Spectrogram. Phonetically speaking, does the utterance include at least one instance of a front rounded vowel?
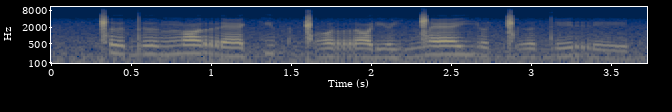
yes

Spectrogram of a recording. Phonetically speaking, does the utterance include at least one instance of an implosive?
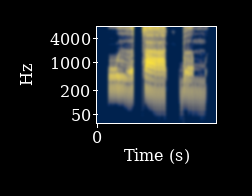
yes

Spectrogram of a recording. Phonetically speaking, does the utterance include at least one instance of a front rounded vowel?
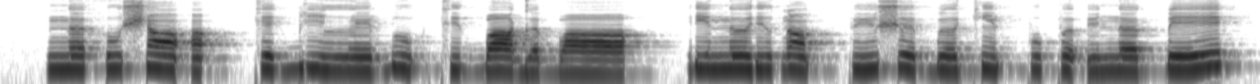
yes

